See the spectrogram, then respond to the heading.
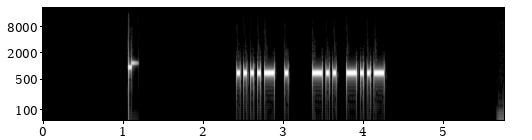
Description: Morse code, heard as a keyed tone, about 28 wpm, 700 Hz. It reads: 4E DX
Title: Field Day Exchanges Encore - 28wpm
